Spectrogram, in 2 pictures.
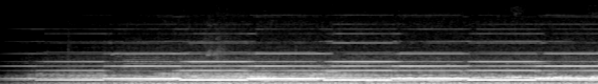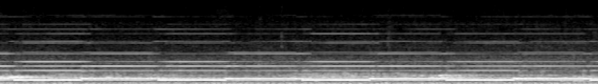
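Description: Railway level-crossing warning alarm sounding for an approaching train: two electronic tones alternating, each held about a second, over a low rumble. It fades in over the first two seconds.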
